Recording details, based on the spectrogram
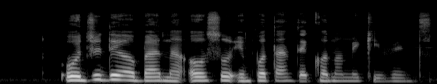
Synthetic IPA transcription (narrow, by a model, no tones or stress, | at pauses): od͡ʒudeɔbanaʔɔlsoʔĩm̩pɔtãntekɔnɔmikʰivɛnt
